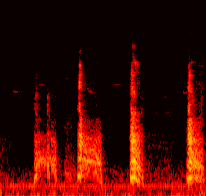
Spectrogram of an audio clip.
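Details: Crows from a family gathered at a feeder call in loud, rasping caws, four harsh bursts in about three seconds, with a low steady hum underneath.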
